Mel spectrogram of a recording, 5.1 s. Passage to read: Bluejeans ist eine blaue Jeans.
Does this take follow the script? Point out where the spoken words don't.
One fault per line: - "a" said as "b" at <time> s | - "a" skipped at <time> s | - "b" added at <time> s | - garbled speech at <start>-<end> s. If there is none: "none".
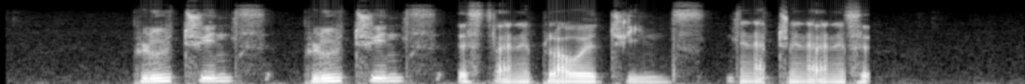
- "bluejeans" added at 1.5 s
- garbled speech at 3.6-4.4 s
